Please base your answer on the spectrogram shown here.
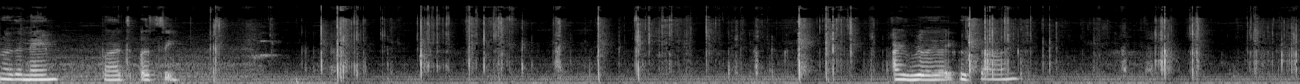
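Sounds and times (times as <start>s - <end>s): fruit shell cracking: 3.0s - 8.9s, 9.6s - 10.7s, 11.4s - 13.0s.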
